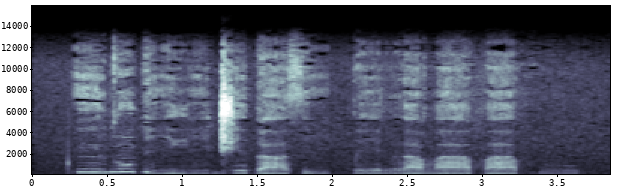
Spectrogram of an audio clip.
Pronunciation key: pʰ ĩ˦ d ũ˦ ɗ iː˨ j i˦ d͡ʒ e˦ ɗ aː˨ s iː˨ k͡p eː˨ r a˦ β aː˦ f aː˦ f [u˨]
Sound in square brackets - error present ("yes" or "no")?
no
